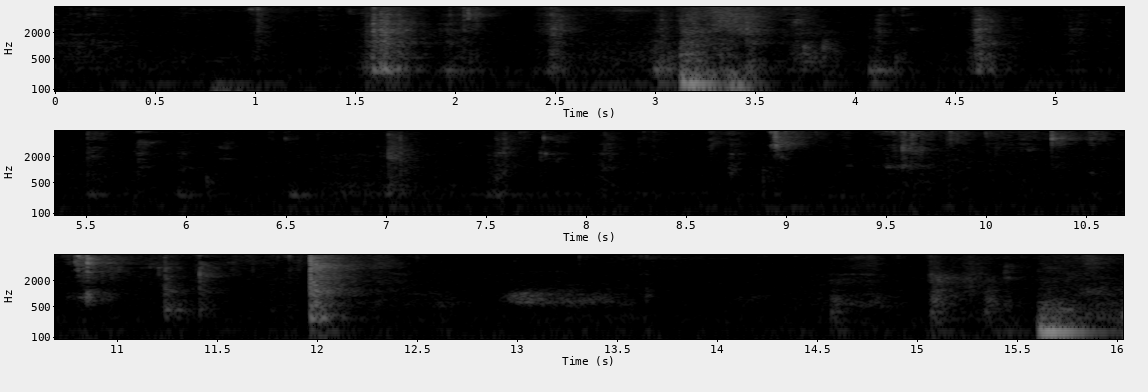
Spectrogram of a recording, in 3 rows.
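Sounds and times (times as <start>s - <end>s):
crunchy chewing of fried chicken: 0.0s - 12.0s.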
